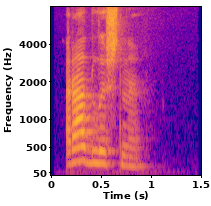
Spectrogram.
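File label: "радлыштны", Komi, female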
